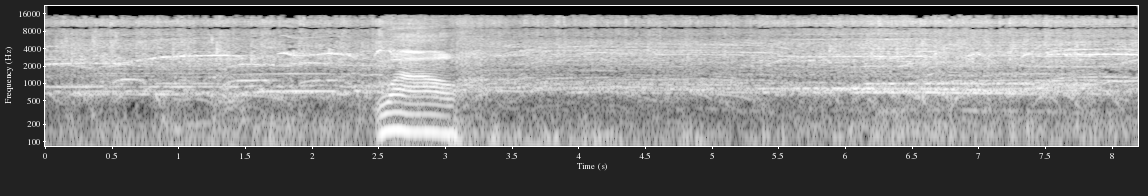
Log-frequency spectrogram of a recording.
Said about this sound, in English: Oh, no, hold your applause, please. No, please.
